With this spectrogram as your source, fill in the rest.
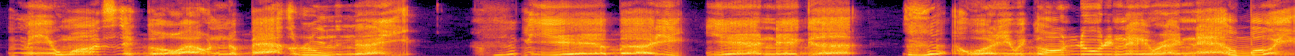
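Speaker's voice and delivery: very high, loud teasing, mocking voice. Teasing a friend who denies sounding that way, speaker starts mocking a friend's voice. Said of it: "you sound like this".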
